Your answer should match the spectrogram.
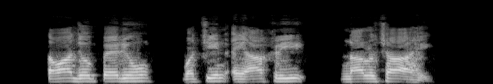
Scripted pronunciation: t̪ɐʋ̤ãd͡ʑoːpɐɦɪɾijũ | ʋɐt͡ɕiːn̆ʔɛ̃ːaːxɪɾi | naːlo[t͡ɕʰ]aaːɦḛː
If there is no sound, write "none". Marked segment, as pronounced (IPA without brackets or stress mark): t͡ɕʰ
